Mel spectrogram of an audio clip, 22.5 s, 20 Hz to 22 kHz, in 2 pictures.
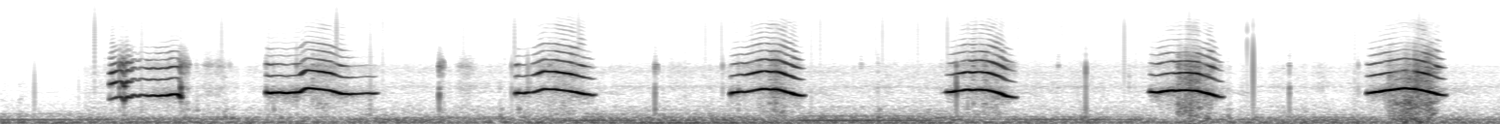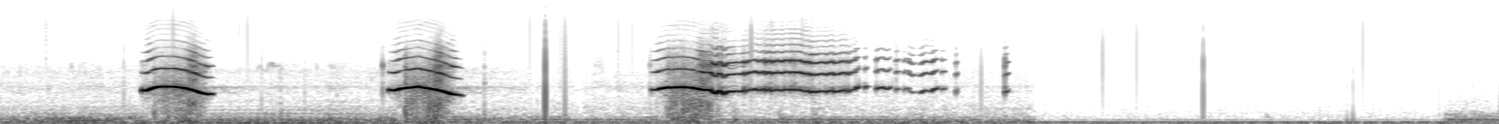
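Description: About ten brief, thin, high-pitched rising-and-falling cries at regular intervals, a seagull-like cry in trisomy 18 (Edwards syndrome).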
